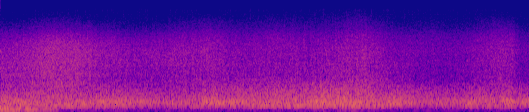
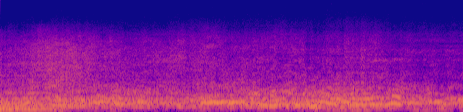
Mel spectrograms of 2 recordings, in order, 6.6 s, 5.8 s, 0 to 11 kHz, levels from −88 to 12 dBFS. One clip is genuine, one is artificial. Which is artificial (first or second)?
second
